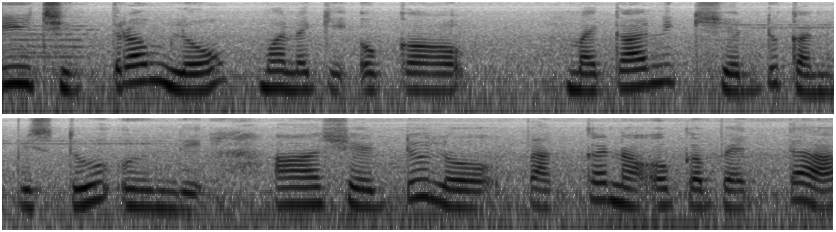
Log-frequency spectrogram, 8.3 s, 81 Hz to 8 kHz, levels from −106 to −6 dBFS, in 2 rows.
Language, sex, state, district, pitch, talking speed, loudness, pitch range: Telugu, female, Andhra Pradesh, Krishna, 220 Hz, 110 wpm, -17 LUFS, 210-245 Hz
